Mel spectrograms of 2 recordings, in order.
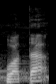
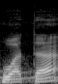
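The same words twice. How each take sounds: The two takes are said the same way.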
